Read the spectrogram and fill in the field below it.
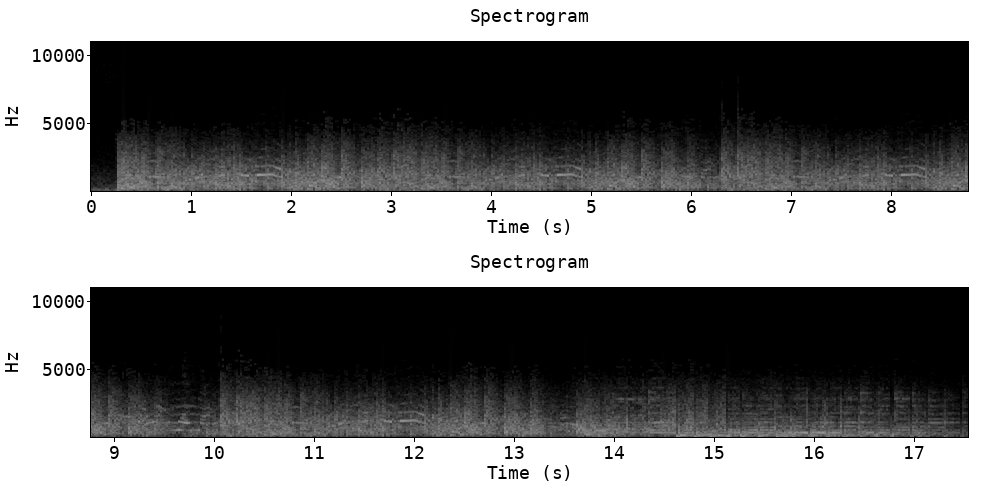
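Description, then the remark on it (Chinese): A dense, continuous barrage of crackling pops and sharper bangs, like strings of firecrackers and fireworks going off, loud throughout, with a few tonal voice-like sounds near the end. “大家有冇见过喺大时大节有人放烟花同埋放炮仗呢？”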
